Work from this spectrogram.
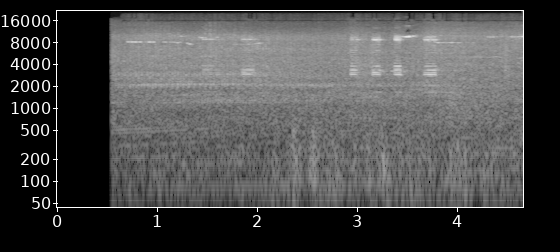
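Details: Tata or Leyland truck pusher axle giving short, sharp air hisses over road rumble each time it hits bumps while driving; cause unclear.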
